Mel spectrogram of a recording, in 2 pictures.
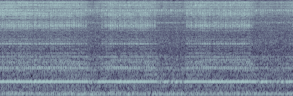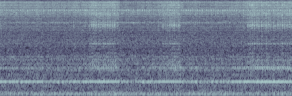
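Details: Air conditioner: a steady mid-pitched whine over a constant low rumble with no change in speed. Abnormal AC noise, cause unclear.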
